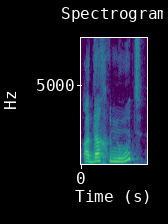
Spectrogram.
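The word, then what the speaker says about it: отдохну: written the conjugation of adakhnut and rest of the verbs will have the similar conjugations. So, how do we conjugate adakhnut? Ya adakhnu, and the stress is on u, which is the ending.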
